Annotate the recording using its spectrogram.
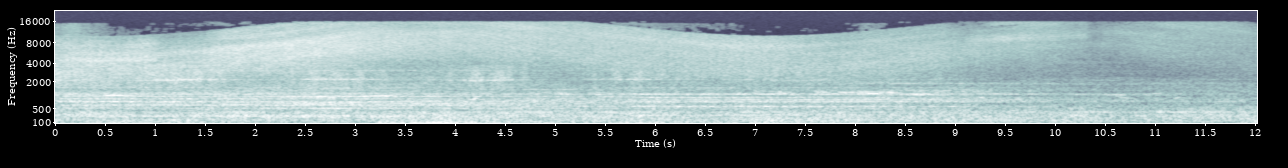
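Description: A car engine hums on a road nearby and slowly fades into the distance.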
